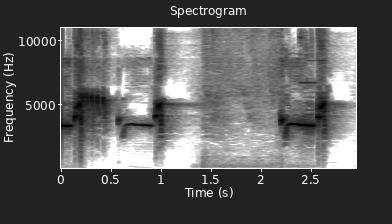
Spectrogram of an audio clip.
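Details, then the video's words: Bar-winged prinia, a delicate cage bird, gives a long high phrase with a steady whistle and a buzzy flourish, then after a pause a second shorter whistled note with a sharp ending. A low rumble fills the gap. "Pranjenak gacor"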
